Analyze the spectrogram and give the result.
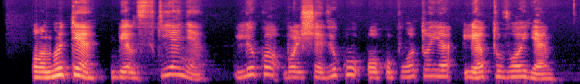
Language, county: Lithuanian, Klaipėda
